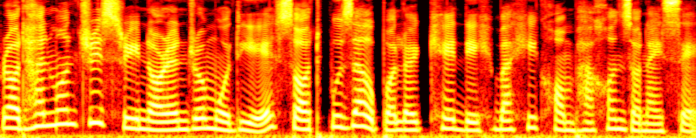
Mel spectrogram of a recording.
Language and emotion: Assamese, neutral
